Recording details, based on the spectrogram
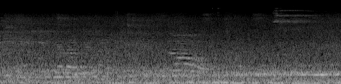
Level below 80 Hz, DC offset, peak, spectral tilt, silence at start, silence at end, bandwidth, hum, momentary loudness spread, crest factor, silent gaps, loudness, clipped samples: -36 dBFS; under 0.1%; -16 dBFS; -6 dB/octave; 0 s; 0 s; 16 kHz; none; 3 LU; 12 dB; none; -29 LUFS; under 0.1%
